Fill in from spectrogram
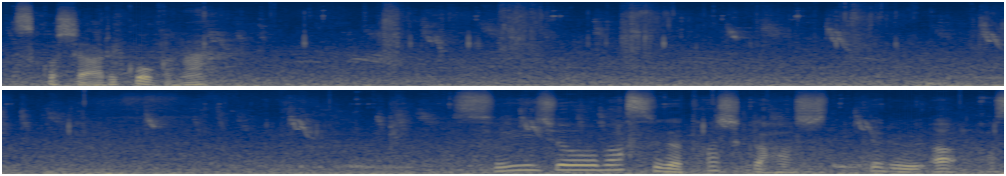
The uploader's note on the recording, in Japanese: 浅草寺をスタートして花やしき方面、六区ブロードウェイ商店街へ、雷門に戻ってそこから隅田川方面に行って収録してきました。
